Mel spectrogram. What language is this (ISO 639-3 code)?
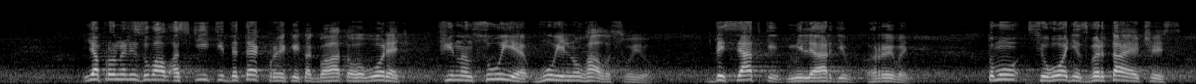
ukr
